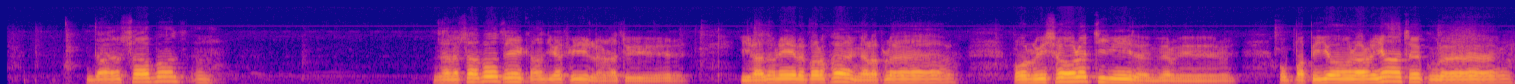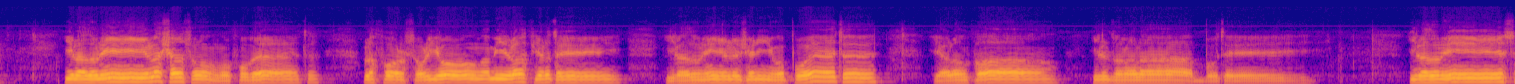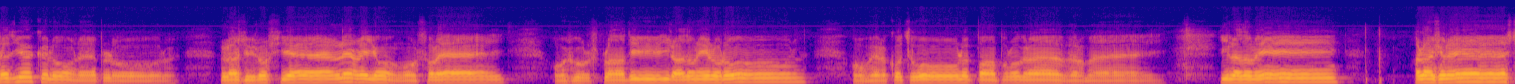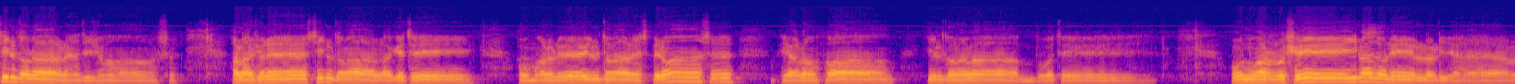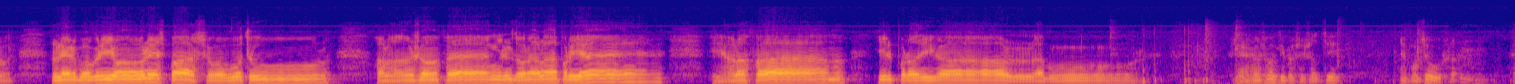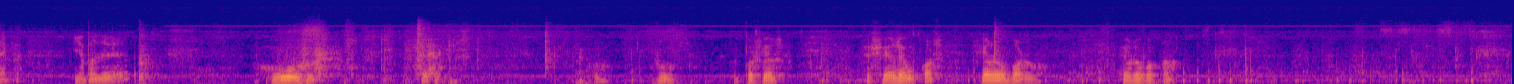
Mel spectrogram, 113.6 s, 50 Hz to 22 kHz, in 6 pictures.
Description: Aire culturelle : Lomagne
Lieu : Faudoas
Genre : chant
Effectif : 1
Type de voix : voix d'homme
Production du son : chanté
